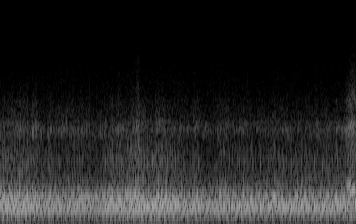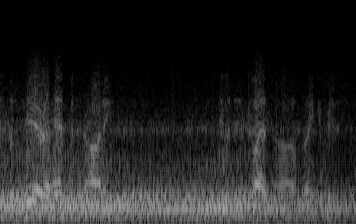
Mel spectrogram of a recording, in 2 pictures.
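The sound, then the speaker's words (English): A speedboat engine in Cuba drones loudly and steadily throughout, a constant rumble, with brief indistinct voices surfacing over it near the end. “Good idea, Dave, taking this speedboat instead of a plane.”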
